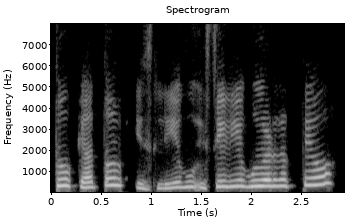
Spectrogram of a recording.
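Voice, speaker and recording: A woman's voice: sits high, moderate pace, dry recording, close to an everyday voice. A woman voicing a stern, puzzled middle-aged village father who questions insistently in a storybook reading. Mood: questioning. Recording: dull lo-fi dry recording.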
